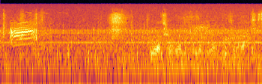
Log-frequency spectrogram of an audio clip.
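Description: Indistinct voices of people talking, too faint and broken to make out, over a steady faint high-pitched tone.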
